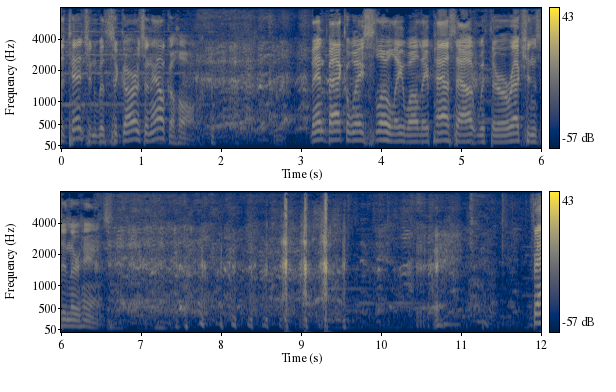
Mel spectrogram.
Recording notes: this live show at UCB LA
